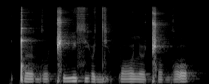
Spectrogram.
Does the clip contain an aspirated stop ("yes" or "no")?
no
